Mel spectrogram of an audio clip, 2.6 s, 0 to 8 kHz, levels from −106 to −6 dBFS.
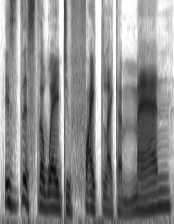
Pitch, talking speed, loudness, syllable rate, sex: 145 Hz, 205 wpm, -18 LUFS, 3.6 syllables/s, male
